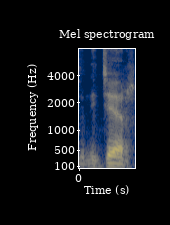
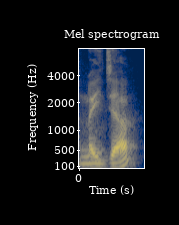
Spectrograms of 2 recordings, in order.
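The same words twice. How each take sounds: First: It is said the official, French-influenced way. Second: It is said the usual local Kenyan way. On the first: This is the country's own pronunciation. The speaker calls it right. "the actual pronunciation is" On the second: This is how people around here say it. The speaker calls it wrong. "Around here, we normally say uh"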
